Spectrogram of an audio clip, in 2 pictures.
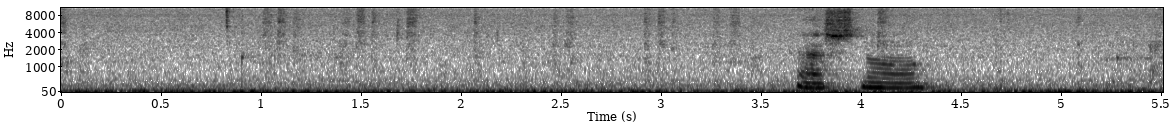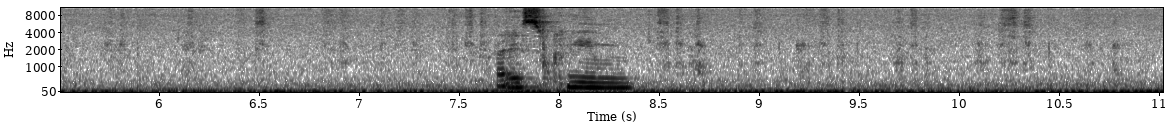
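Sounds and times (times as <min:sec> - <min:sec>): marker writing on paper: 0:05.7 - 0:10.9.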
